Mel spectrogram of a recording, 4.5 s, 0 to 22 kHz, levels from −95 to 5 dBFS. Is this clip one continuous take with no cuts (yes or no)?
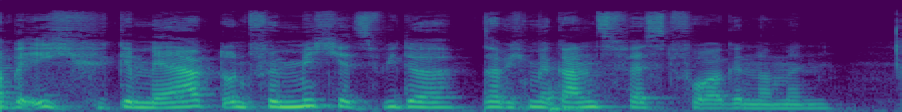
no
